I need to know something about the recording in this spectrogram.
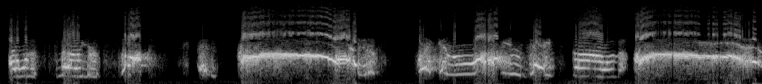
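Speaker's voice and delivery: high, shrieking, teary superfan; screaming fangirl. Acted. Obsessed fan calling Jay Stone on air, shrieking and sobbing. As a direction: lose it completely over your idol.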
